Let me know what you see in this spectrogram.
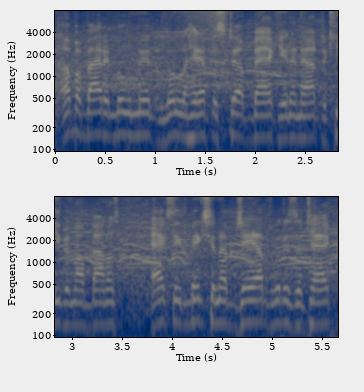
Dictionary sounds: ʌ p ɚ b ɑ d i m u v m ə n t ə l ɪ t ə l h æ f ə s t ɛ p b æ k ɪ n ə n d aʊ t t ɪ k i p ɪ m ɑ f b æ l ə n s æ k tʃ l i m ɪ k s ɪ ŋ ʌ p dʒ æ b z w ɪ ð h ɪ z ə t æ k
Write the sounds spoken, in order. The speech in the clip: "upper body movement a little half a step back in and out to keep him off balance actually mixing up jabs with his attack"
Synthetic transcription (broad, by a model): ʌ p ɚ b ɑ d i m u v m ə n t ə l ɪ t l h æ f ə s t ɛ p b æ k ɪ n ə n aʊ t t ɪ k i p ɪ m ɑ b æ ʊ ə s æ k tʃ l i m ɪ k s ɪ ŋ ʌ p dʒ æ b z w ɪ ð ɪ z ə t æ k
